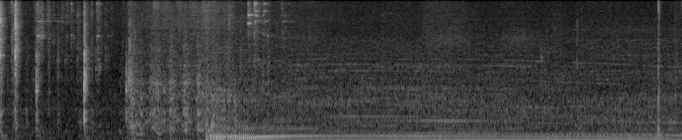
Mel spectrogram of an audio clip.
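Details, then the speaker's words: Toyota Celica after the exhaust joint leak was patched with welding and paste before its MOT: key clicks, then a smooth steady idle with no exhaust puffing; no leaks and the back box sounds fine. "Yeah, there's no leaks now, which is good. Um back box sounds all right."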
